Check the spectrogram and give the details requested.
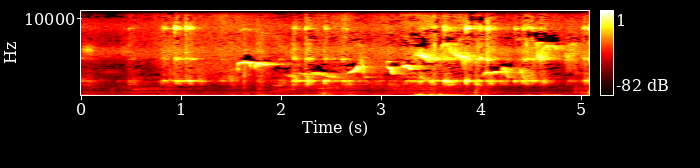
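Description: Small birds chirping and twittering in quick short calls, with a dull low thump about three and a half seconds in.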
